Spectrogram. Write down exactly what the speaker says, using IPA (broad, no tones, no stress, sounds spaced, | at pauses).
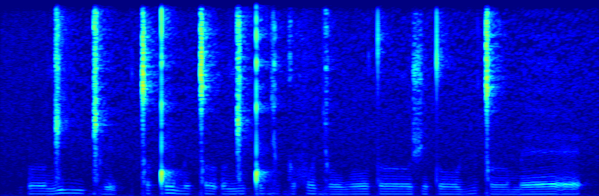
ʔ ɤː ŋ͡ǁ iː ɡ͡ǁ e | ǀ ɤ ǃ e m e ǀ ɤ ʔ ɤ ŋ͡ǁ i ǃ ɯ ɟ ɯ ɡ ɤ f ɤ ɟ oː w oː t ɤː ʃ e t oː ʎ ɯ ǀ ɤː m ɛː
